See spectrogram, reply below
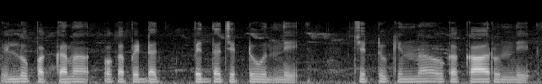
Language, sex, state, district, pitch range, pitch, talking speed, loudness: Telugu, male, Telangana, Hyderabad, 115-125 Hz, 120 Hz, 130 wpm, -20 LUFS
